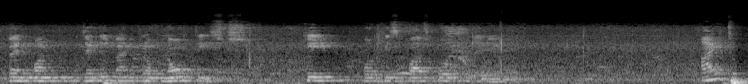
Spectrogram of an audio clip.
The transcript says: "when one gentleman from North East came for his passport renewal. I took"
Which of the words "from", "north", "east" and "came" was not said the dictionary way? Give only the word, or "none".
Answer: north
